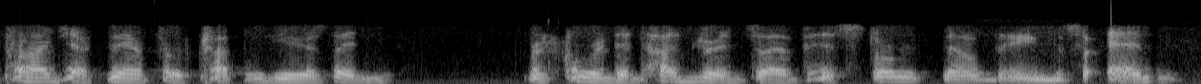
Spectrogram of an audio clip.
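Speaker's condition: Late-onset Pompe disease; over 250 infusions

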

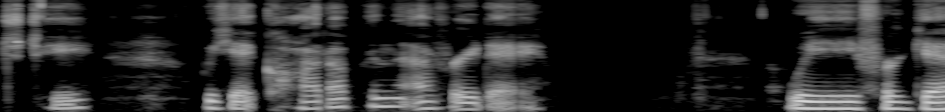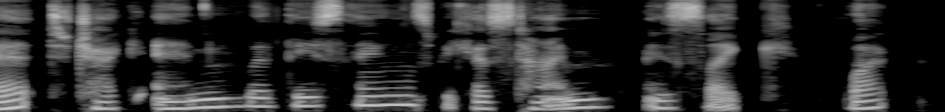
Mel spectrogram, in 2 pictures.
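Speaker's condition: No condition

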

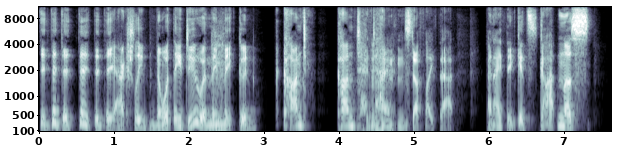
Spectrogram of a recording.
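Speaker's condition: Stutter; self-reported stutter; expects stutter to be an obstacle for some listeners; repeated sounds, blocks

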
